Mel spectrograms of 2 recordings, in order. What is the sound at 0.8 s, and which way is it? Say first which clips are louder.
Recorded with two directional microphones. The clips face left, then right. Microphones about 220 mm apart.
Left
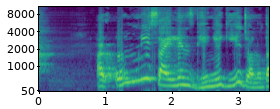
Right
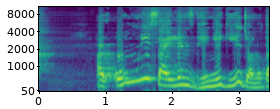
A woman's voice: right 5 dB; 35° right (ahead or behind).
